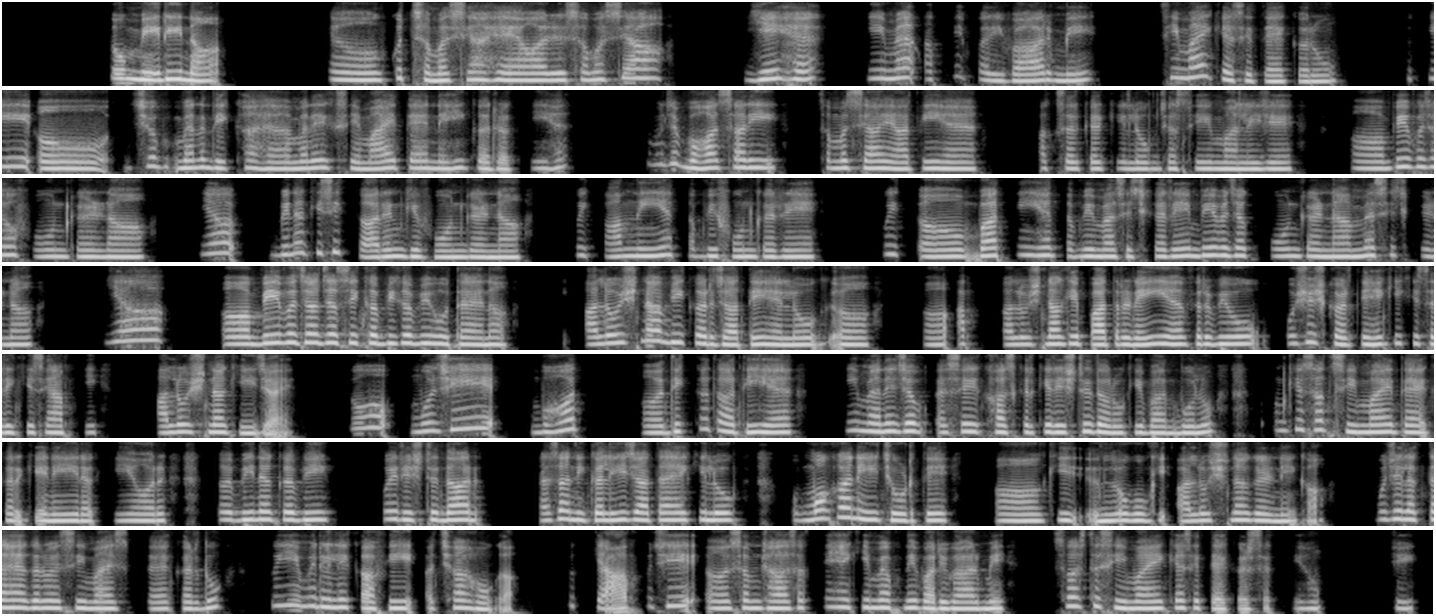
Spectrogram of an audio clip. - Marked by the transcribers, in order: tapping
- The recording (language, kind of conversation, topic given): Hindi, advice, परिवार में स्वस्थ सीमाएँ कैसे तय करूँ और बनाए रखूँ?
